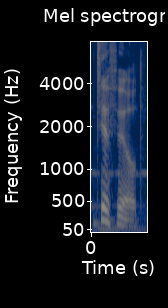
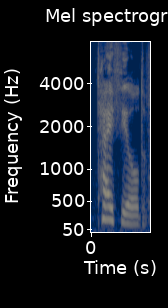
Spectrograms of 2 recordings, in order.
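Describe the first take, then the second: First: The first syllable does not sound like 'tie'. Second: The first syllable sounds like 'tie'.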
